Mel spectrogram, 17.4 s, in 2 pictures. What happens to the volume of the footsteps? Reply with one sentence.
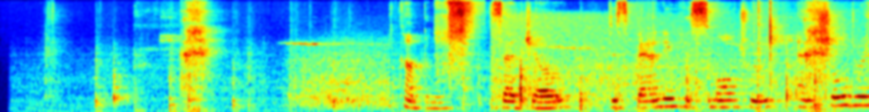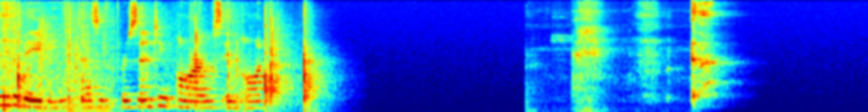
The loudness of the footsteps goes up.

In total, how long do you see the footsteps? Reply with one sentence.
You can hear the footsteps for 12 seconds altogether.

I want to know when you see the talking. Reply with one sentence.
The talking can be heard from 3.9 to 11.3 s.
